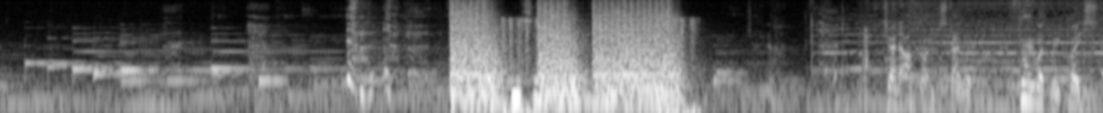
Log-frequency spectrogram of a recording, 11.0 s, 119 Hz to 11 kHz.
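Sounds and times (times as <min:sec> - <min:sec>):
automatic gunfire in a dramatic scene: 0:04.5 - 0:07.1
speech: 0:05.1 - 0:06.2, 0:08.9 - 0:11.0.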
